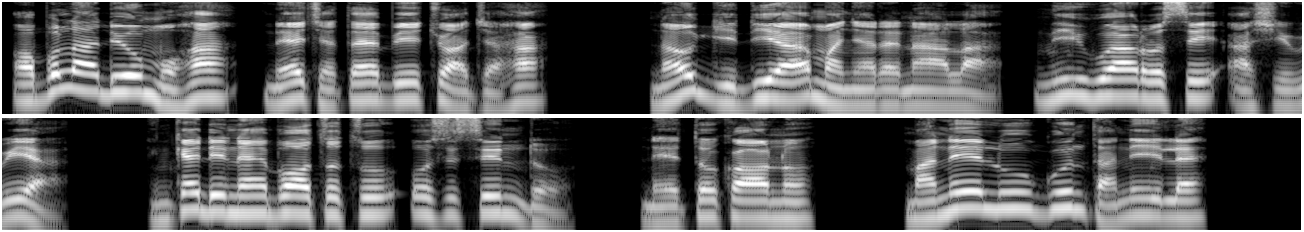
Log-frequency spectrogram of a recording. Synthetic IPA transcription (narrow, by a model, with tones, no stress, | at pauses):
ɔ˨bʊ˦la˦dɪ˦ʊ˦mʊ˨ɦa˦ne˨e˦t͡ʃe˨te˦bɪ˦t͡ʃʊ˦a˨d͡ʒa̰˨ɦa˦ | na˨o˦ɡi˨di˦a˨˦ma˨ɲe˨ɾe˨na˨la̰˨ni˦ɦu˦a˦ɾʊ˨sɪ˦ʔa˨ʃi˨ɾi˦a̰˨ | ŋ̩˨ke˦dɪ˨ne˦bɔ˦tʊ˦tʊ˦o˦s̬i˦si˦n̩˦dʊ̰˨ | ne˨to˦kɔ˦nʊ˦ | ma˨ne˦lu˦ɡʷu˦n̩˦ta˨niː˦le˦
